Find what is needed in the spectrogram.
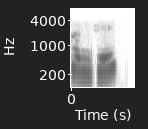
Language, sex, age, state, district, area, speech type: Punjabi, female, 18-30, Punjab, Fazilka, rural, conversation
